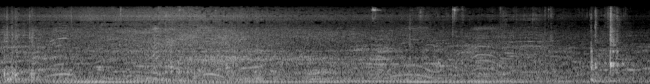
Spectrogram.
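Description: Children's voices chattering over a motor vehicle's engine running close by, which swells about two seconds in and then eases off.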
